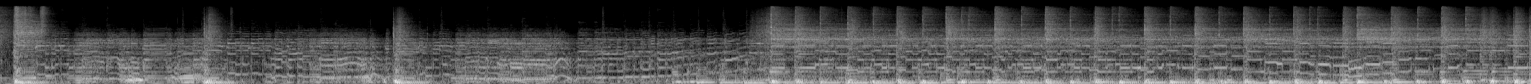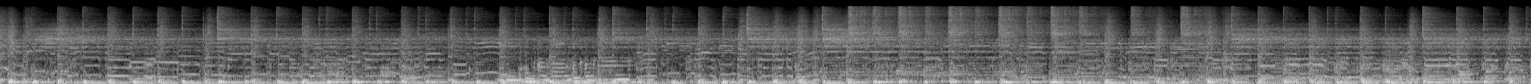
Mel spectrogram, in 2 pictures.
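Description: Rockabilly band playing: electric guitar with a few separate drum hits at first, then about seven seconds in the drum kit comes in with a steady beat and the full band plays on.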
